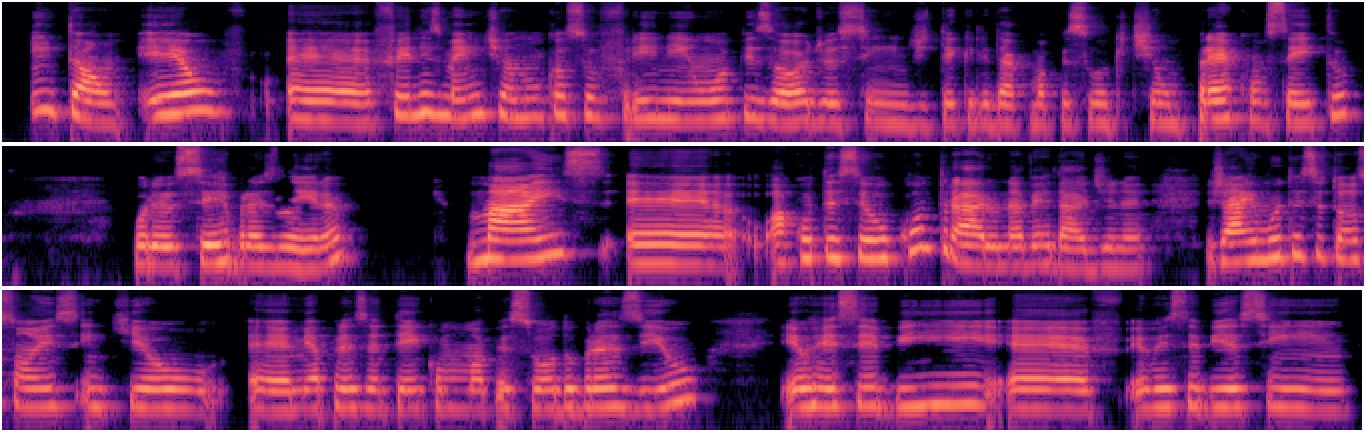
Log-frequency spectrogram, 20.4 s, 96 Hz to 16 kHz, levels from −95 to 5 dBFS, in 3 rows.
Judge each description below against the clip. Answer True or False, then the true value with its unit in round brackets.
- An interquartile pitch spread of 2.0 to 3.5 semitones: True (3.2 semitones)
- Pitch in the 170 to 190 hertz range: False (220 Hz)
